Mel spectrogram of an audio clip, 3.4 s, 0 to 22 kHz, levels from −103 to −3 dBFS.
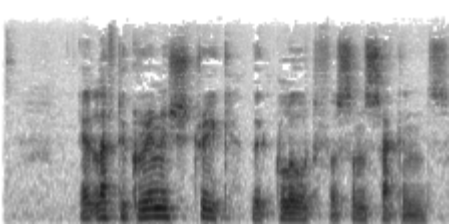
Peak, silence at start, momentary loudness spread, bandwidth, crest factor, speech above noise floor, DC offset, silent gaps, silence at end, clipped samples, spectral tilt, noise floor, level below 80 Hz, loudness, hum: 0 dBFS; 0.6 s; 9 LU; 14 kHz; 22 dB; 33 dB; under 0.1%; none; 0 s; under 0.1%; -3.5 dB/octave; -54 dBFS; -58 dBFS; -21 LUFS; none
